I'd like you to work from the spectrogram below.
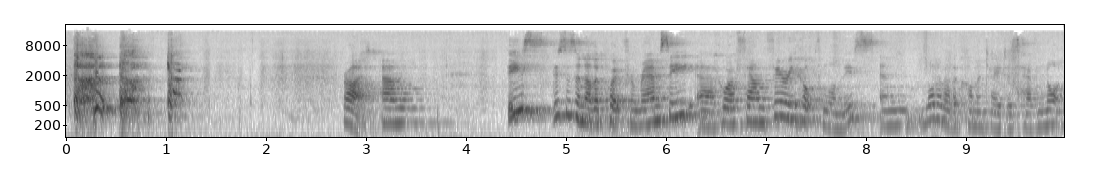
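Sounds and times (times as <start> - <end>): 
man coughing: 0.0 - 1.4
speech: 2.8 - 3.8, 4.4 - 9.9.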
